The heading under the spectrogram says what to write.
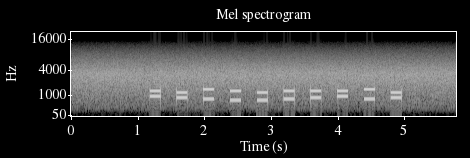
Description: DTMF, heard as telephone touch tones, dialled by machine, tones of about 160 ms. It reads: 0762158067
